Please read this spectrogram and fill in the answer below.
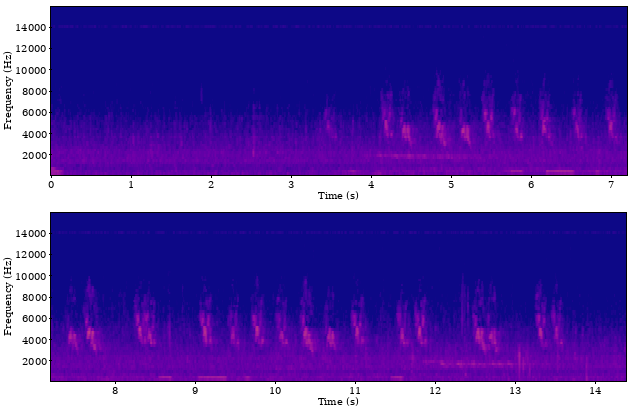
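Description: Faint outdoor ambience with wild birds chirping: a series of short, high, repeated chirps starts about four seconds in, with a few lower short calls among them.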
